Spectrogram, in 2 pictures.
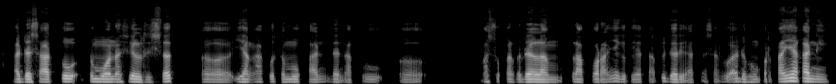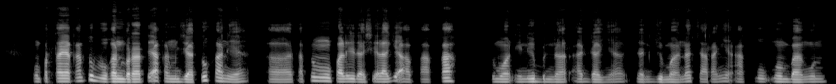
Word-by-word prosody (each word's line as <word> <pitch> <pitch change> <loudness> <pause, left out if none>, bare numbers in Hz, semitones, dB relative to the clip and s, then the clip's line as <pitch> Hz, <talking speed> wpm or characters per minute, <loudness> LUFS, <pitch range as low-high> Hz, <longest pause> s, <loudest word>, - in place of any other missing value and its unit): ada 125 +1 +2
satu 125 +2 0
temuan 130 -2 +2
hasil 120 0 0
riset, 125 +5 -1 0.3
eee, 115 -1 -6
yang 120 - -6
aku 125 +1 -8
temukan 120 -1 -5
dan 115 - -7
aku, 115 +1 -14 0.2
eee, 110 -1 -12 0.6
masukkan - - -10
ke - - -9
dalam 115 -2 +3
laporannya 120 +2 -4
gitu 115 - -13
ya, 115 - -7
tapi 150 - -11
dari 115 -2 -1
atasanku 110 - -14
ada 135 -1 -3
mempertanyakan 135 +4 +2
nih. - - -14 0.4
Mempertanyakan 140 +2 +5
tuh 210 - +7
bukan 135 -3 +6
berarti 125 0 +7
akan 130 -2 +1
menjatuhkan 155 +6 +3
ya, 120 +2 -1 0.2
eee, 115 -1 -2
tapi - - -11
memvalidasi 135 -7 +3
lagi 125 0 +3
apakah 120 +6 +1 0.4
temuan 125 0 +1
ini 125 +1 -1
benar 120 -2 -3
adanya, 125 -1 -4
dan 115 - -5
gimana 120 +3 -1
caranya 120 +4 -6
aku 130 +3 -8
membangun 125 0 0
125 Hz, 160 wpm, -25 LUFS, 115-135 Hz, 0.6 s, tuh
